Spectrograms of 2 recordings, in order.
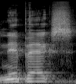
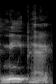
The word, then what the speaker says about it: Knipex: how I pronounce it so you can pronounce it nip X and they say the actual way to pronounce it in German is knee Peck so we're both wrong but let's get to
